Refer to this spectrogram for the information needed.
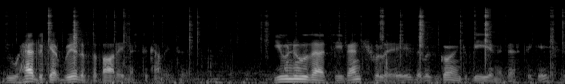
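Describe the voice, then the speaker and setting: A man playing a shrewd, mocking, sinister accuser in a vintage radio drama, speaking in a suave, deliberate, taunting way. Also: deep voice, animated. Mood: cool accusing. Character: shrewd, mocking male accuser, secretly a sinister returned spirit. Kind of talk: 1940s-50s radio drama acting. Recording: noisy, crackly vintage radio recording.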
